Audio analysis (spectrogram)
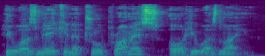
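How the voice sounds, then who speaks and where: A man's voice: medium pitch, lively intonation, normal speed, warm tone. A man hosting a live call-in debate show, pressing his caller with repeated pointed questions.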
